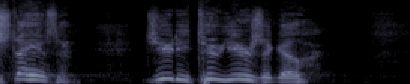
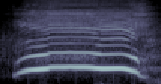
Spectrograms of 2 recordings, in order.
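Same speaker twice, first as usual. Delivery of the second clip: high loud preacher whoop; excited whoop; 16 dB louder than usual. Real, not acted. Preacher to church, a high excited whoop. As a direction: let out a joyful whoop.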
